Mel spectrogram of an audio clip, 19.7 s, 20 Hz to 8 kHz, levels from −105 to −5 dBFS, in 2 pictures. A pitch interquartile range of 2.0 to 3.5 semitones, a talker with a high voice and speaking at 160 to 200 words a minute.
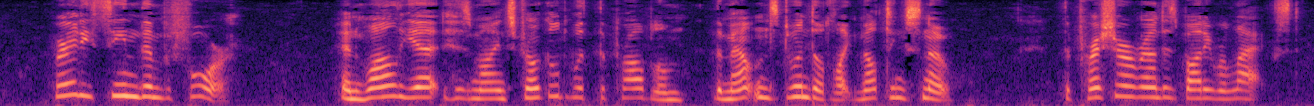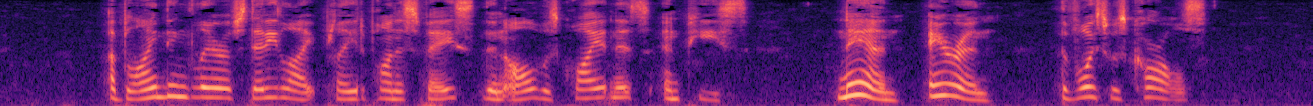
No: average, 2.9 semitones; very high, 255 Hz; average, 150 wpm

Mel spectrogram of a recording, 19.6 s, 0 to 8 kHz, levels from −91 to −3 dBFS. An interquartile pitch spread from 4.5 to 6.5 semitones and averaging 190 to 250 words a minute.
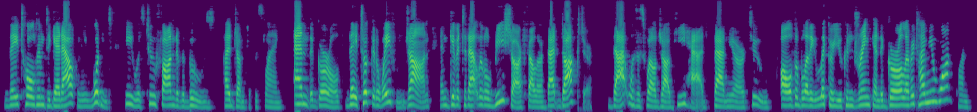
Yes: average, 4.8 semitones; average, 200 wpm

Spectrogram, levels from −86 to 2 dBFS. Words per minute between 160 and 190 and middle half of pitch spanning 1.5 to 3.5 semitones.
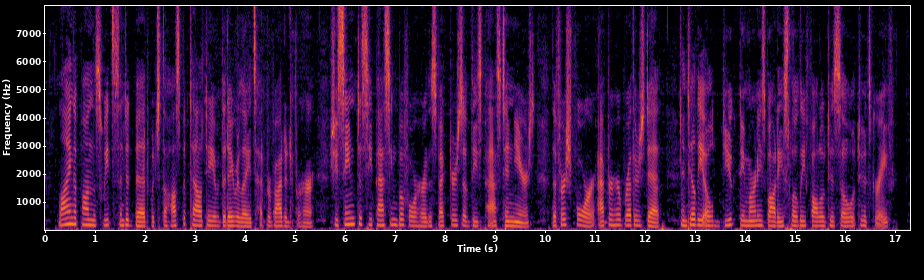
Yes: average, 175 wpm; average, 2.8 semitones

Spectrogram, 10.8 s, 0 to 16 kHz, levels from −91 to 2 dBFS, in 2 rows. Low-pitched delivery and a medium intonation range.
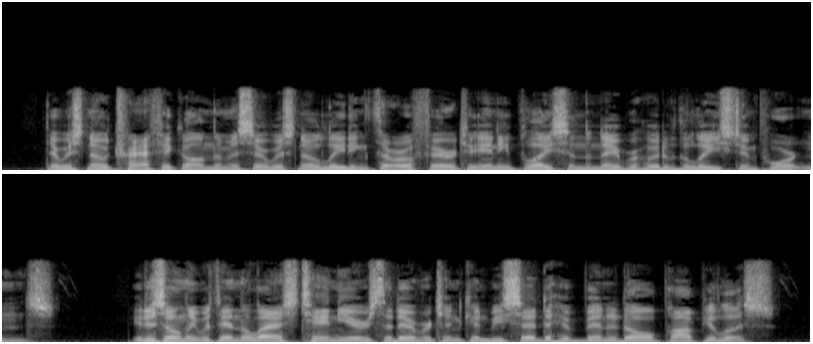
No: low, 105 Hz; narrow, 2.3 semitones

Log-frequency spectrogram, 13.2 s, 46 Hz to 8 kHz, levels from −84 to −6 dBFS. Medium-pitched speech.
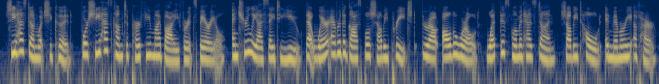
No: high, 240 Hz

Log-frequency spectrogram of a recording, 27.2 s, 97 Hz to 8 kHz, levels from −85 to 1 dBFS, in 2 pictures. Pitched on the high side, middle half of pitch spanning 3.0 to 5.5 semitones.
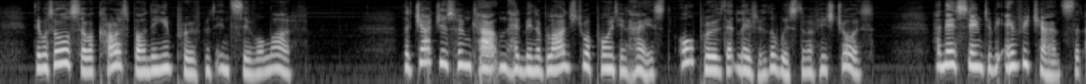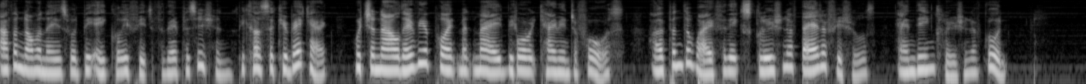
Yes: high, 200 Hz; average, 3.7 semitones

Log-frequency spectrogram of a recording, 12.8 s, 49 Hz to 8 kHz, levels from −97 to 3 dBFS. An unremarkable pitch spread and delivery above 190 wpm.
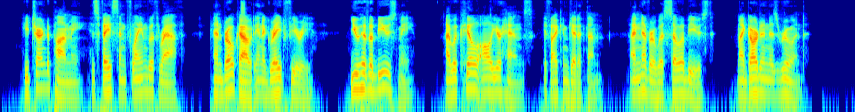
Yes: average, 3.0 semitones; average, 200 wpm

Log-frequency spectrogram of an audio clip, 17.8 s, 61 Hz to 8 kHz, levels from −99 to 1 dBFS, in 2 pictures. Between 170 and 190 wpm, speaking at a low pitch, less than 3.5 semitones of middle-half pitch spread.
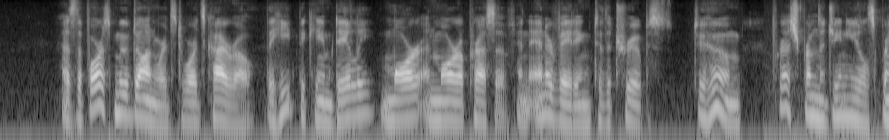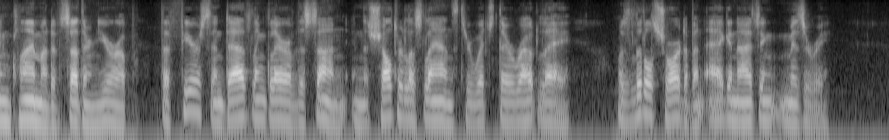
Yes: average, 185 wpm; low, 120 Hz; average, 3.0 semitones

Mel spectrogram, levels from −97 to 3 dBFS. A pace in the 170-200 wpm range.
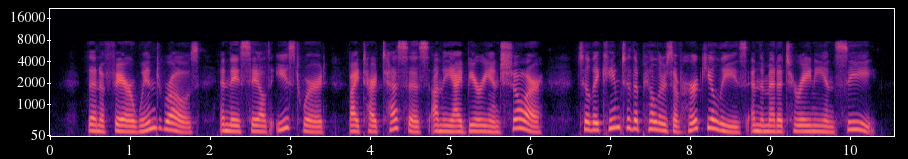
No: average, 155 wpm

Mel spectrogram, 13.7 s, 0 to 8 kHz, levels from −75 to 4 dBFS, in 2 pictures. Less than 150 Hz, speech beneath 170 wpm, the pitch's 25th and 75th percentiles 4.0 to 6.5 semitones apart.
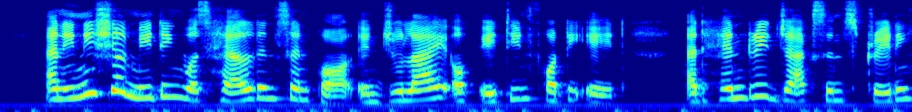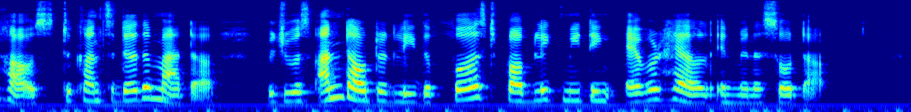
No: high, 225 Hz; average, 140 wpm; average, 4.9 semitones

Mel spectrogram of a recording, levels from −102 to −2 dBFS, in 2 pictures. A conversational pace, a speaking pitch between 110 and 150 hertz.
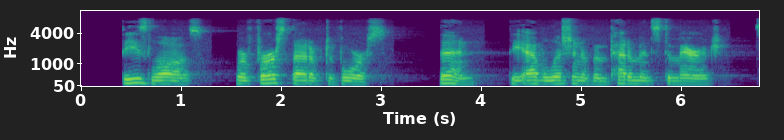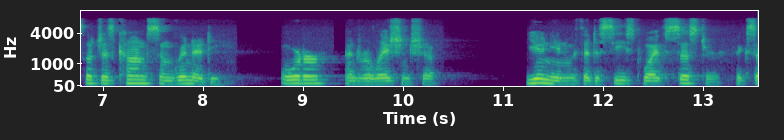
No: slow, 120 wpm; medium, 140 Hz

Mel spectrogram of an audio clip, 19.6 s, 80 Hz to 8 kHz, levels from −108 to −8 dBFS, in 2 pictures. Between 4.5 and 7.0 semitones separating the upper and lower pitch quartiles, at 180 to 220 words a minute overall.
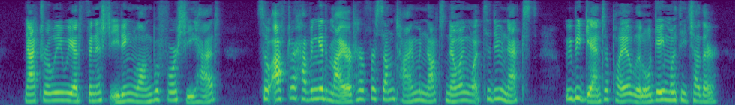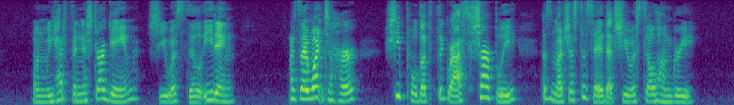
Yes: average, 4.8 semitones; average, 200 wpm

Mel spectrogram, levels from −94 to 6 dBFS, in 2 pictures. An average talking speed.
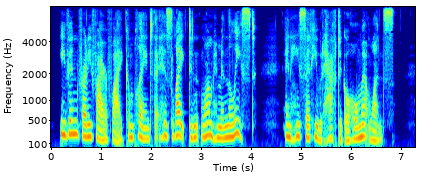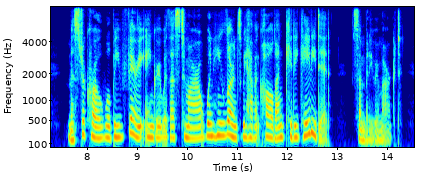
Yes: average, 185 wpm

